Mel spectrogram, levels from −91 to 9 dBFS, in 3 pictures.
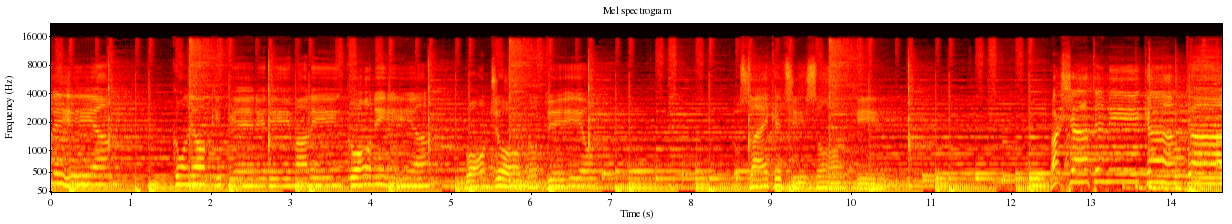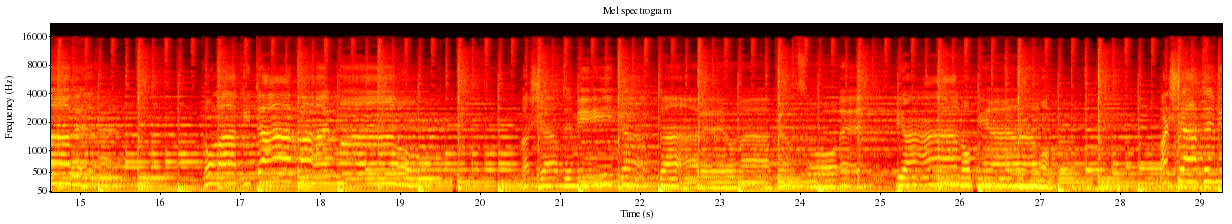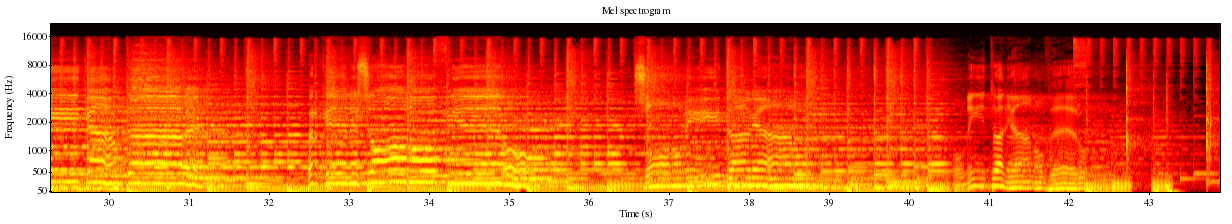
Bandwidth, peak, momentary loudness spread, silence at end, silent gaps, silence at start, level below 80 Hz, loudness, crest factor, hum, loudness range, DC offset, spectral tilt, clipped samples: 16 kHz; 0 dBFS; 7 LU; 0 s; none; 0 s; -26 dBFS; -17 LUFS; 16 dB; none; 4 LU; under 0.1%; -5 dB/octave; under 0.1%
